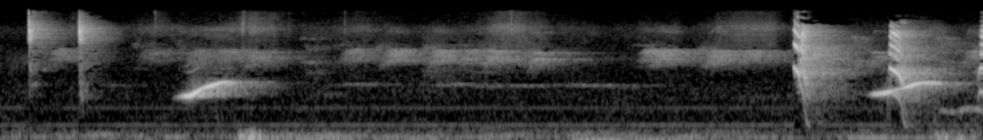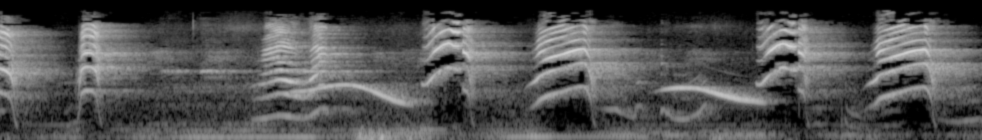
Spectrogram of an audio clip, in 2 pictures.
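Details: Parrot calling indoors: a faint rising whistle early on, then from about four seconds a rapid run of loud, harsh, harmonic squawks and bending screeches, several a second, with a low hum in the background.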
